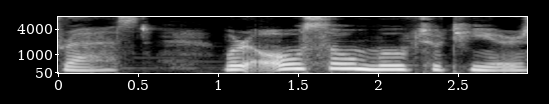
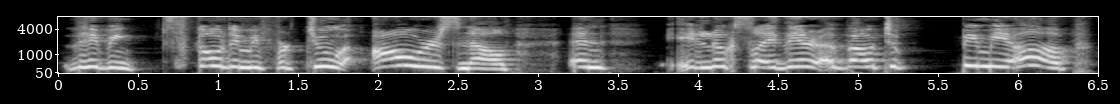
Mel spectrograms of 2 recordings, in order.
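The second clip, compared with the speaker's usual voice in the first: high-pitched, frantic pleading; urgent shout; 8 semitones higher than usual. A narrator's reading. Husband begs his wife to rescue him from her family, urgent. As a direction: cry out urgently, pitch raised throughout. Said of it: "he urgently shouted".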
